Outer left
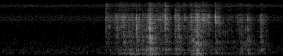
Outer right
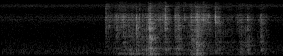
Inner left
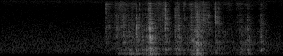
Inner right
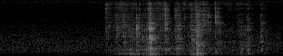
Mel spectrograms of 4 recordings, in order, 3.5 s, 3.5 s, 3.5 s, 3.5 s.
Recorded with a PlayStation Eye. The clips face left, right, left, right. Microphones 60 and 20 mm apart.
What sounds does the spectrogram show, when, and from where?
1.3 s tapping: 5° left (ahead or behind), 0.7 m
